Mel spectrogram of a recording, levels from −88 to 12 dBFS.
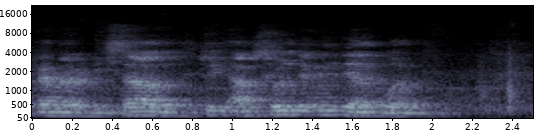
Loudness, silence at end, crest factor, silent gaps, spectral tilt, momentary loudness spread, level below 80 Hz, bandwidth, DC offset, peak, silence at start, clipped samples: -30 LUFS; 0 s; 16 dB; none; -5.5 dB/octave; 12 LU; -78 dBFS; 13.5 kHz; under 0.1%; -16 dBFS; 0 s; under 0.1%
